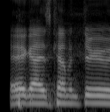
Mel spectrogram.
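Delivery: retold heads-up call. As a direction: announce yourself coming through with a load. Calling out while pushing loaded cart.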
